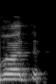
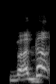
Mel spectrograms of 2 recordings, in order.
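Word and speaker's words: वद: So it will be mam vad, avam vad, asman vad. Vada, if you will say I'm going to fine, I'll need definitely $100 fine now. Vad you cannot say. Vada.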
